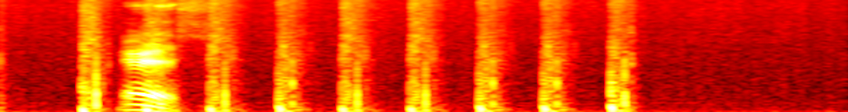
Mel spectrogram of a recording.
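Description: Footsteps clang quickly on a metal floor.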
